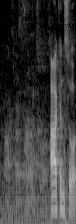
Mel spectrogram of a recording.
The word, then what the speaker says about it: Arkansas: How do you say that state? Arkansas. So I said it right. So doesn't it end with an S?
